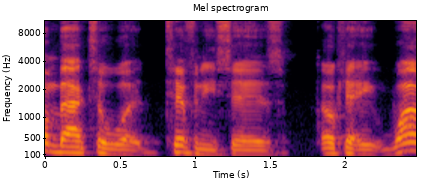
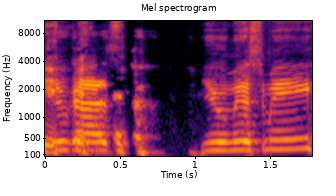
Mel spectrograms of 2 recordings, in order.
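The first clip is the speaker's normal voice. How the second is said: high, loud voice with drawn-out words; 9 semitones higher, 5 dB louder than usual. Imitating how Nia Jax sounds in her promo: Nia Jax impression. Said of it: "That's what she sounds like".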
